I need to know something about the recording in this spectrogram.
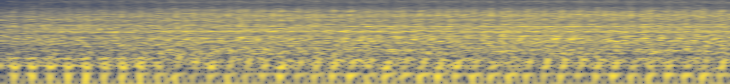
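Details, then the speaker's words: Old Magnum, unrun for years, started after oil change on old stale gas, oil likely overfull. Steady, even single-cylinder idle with quick constant beat, no misses or knocks; clutch very quiet, revs up without bogging; running cleanly. "boy is it ever quiet man that clutch hardly makes any sound at all and she rubs right up no bogging right on awesome"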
